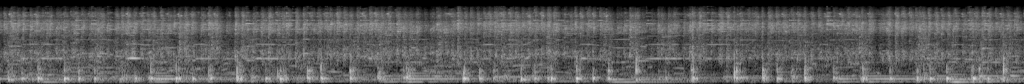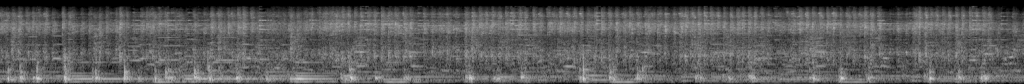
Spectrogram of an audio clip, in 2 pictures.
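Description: Andean fiesta music for a negritos dance: string instruments play a repeating melody with a regular low bass note, over continuous shaken rattling percussion.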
